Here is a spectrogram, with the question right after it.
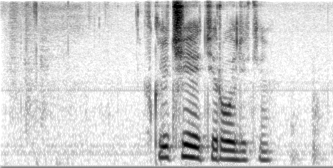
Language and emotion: Russian, neutral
